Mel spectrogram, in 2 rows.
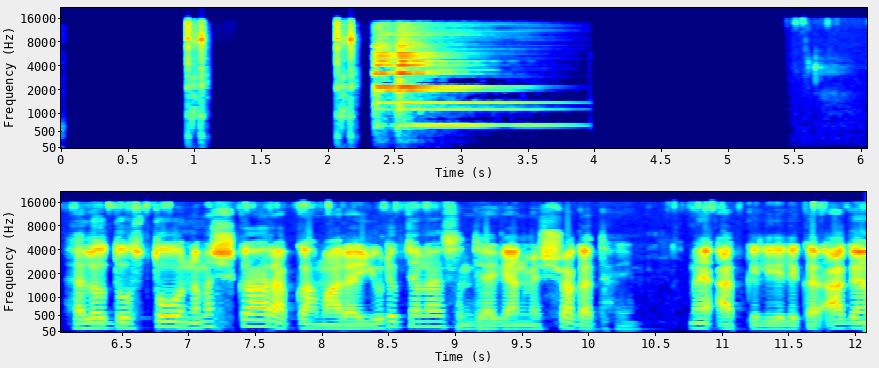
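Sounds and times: bright bell ding: 2.4s - 4.0s.

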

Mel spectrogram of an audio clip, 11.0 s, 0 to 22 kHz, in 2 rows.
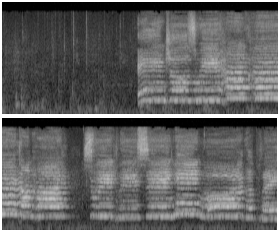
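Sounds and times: children's footsteps on wooden floor: 0.0s - 3.1s.

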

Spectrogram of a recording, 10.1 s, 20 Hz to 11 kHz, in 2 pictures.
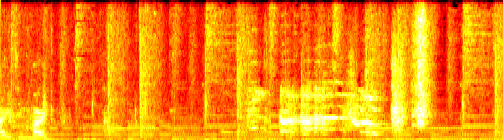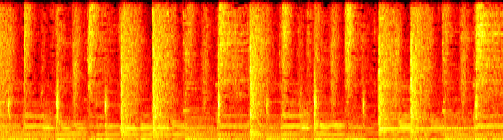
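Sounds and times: background music: 0.0s - 10.0s
rooster crowing: 2.2s - 4.3s.

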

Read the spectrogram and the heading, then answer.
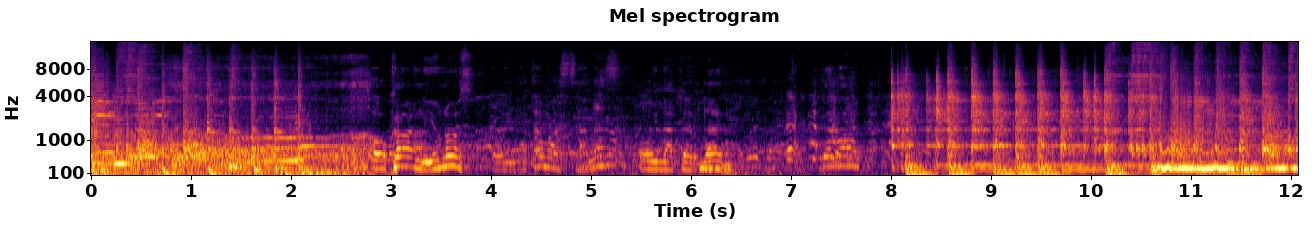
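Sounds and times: brisk percussion beat: 0.0s - 2.8s, 8.0s - 12.0s
steady bass notes: 0.0s - 2.9s, 8.1s - 12.0s
live band music: 0.0s - 3.0s, 8.0s - 12.0s.

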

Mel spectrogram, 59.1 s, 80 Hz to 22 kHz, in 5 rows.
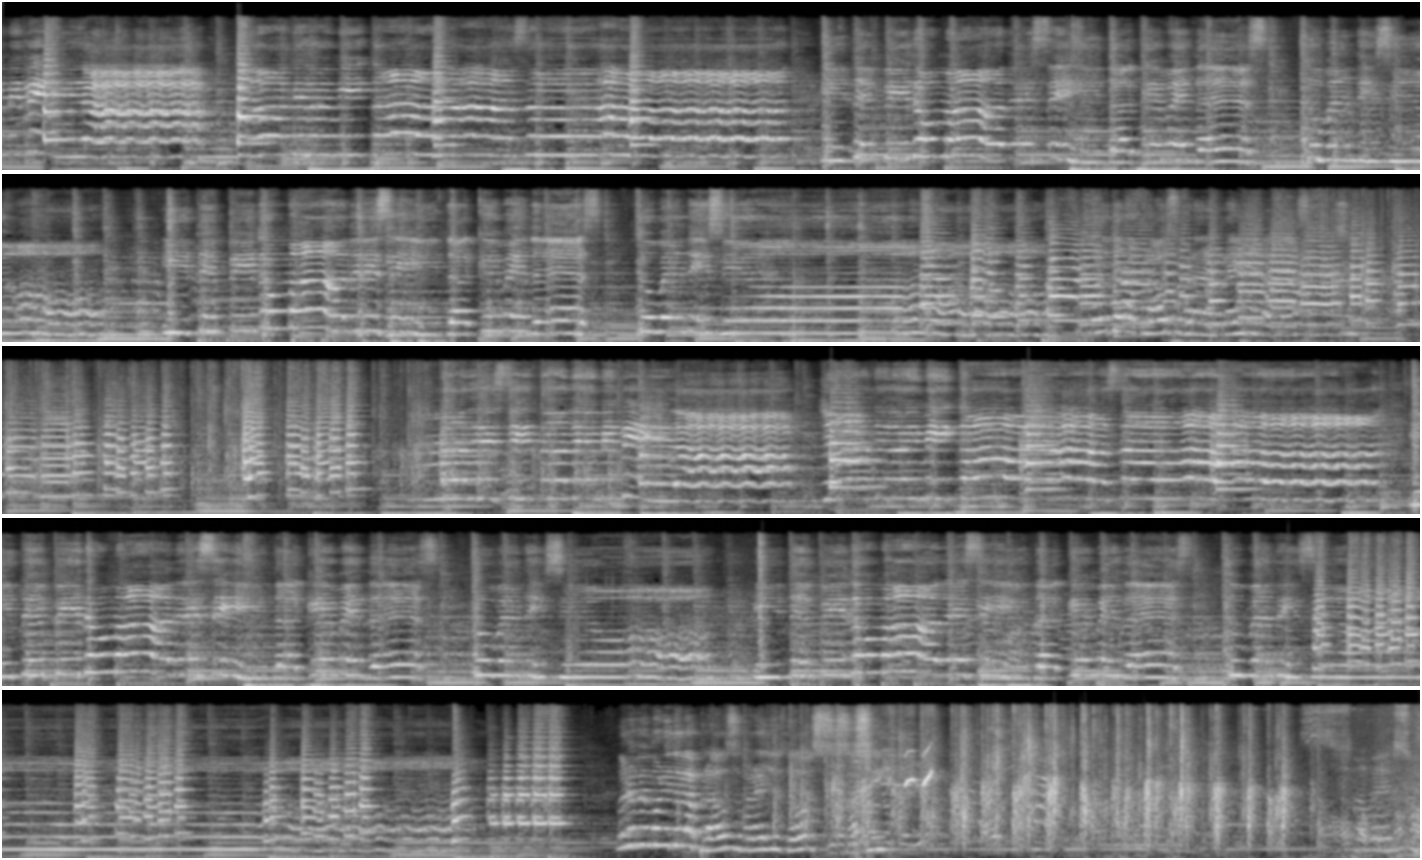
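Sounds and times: woman singing into microphone: 0.0s - 22.8s, 27.2s - 51.4s
strummed guitars: 0.0s - 52.4s.

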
